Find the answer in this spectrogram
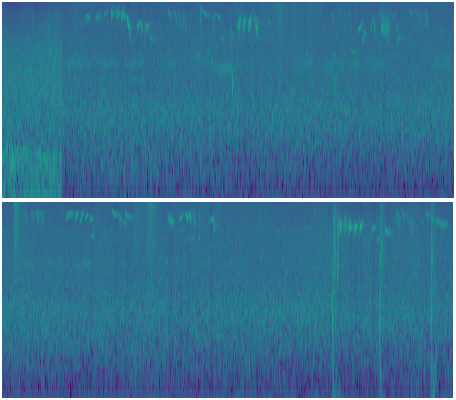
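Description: Outdoor ambience of small birds chirping now and then over a steady background hiss.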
